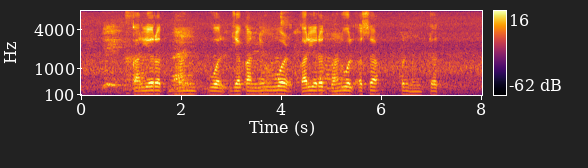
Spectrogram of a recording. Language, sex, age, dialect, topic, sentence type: Marathi, male, 25-30, Southern Konkan, banking, statement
